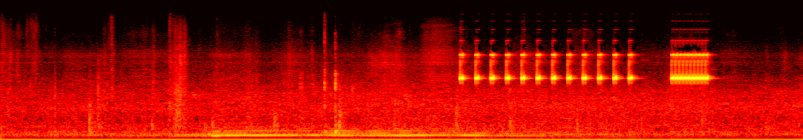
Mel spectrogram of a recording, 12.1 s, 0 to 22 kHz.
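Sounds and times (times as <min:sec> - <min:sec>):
short high beeps: 0:06.9 - 0:10.8.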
